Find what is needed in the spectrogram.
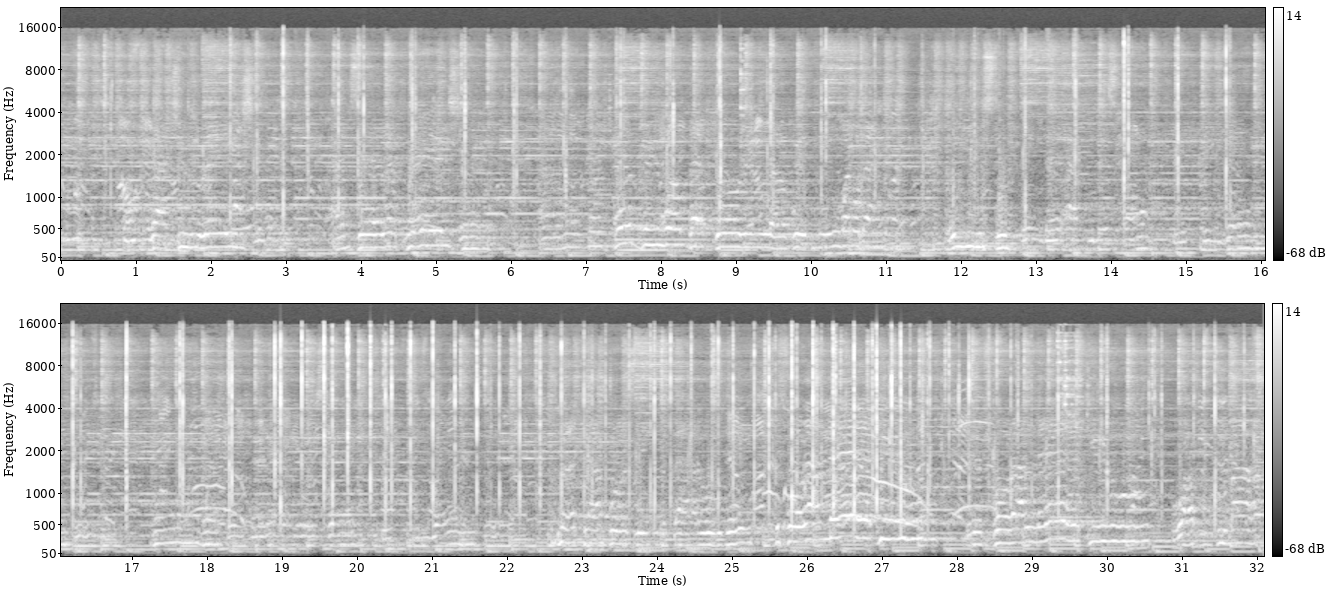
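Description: Live band music, with a man singing into a microphone over the band.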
